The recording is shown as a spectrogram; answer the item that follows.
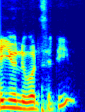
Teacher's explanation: YU. U sound is a YU sound. So it is consonant.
